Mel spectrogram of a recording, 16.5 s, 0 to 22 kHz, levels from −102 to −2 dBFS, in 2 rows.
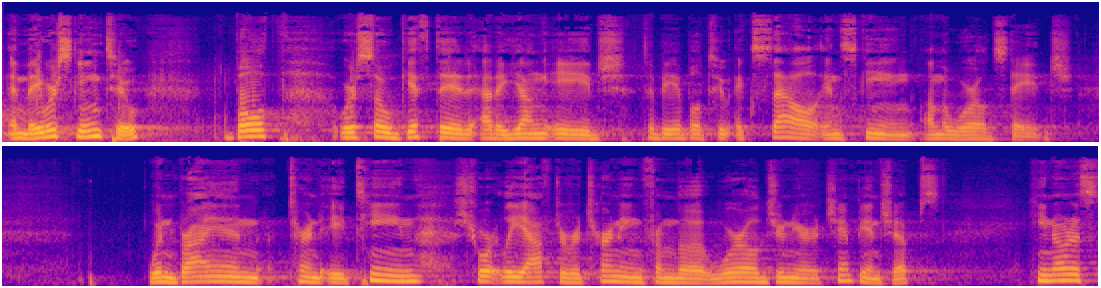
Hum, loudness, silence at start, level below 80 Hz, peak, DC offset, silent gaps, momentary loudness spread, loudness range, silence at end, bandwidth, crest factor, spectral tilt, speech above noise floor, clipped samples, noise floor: none; -25 LUFS; 0 s; -54 dBFS; -10 dBFS; under 0.1%; none; 13 LU; 6 LU; 0 s; 16 kHz; 16 dB; -6 dB/octave; 34 dB; under 0.1%; -58 dBFS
